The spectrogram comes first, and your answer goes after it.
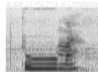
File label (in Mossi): "tʋʋma", moore; works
